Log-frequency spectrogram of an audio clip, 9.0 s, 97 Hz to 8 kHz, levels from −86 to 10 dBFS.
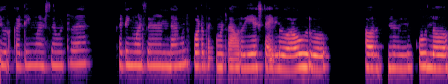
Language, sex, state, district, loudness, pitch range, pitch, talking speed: Kannada, female, Karnataka, Bellary, -23 LUFS, 230-265 Hz, 250 Hz, 100 wpm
